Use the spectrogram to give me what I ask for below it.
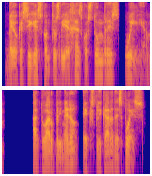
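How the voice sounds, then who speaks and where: A man reading as a calm commanding woman. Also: low-pitched, no echo, exaggerated voice. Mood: serene, warning. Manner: soft, measured, quietly authoritative. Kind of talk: audiobook reading.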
